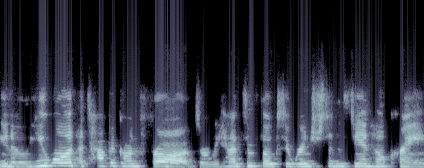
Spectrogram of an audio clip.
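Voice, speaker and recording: Talking at a very fast pace, a woman uses a fairly high pitch. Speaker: environmental education program staff presenter. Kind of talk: webinar presentation.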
